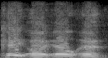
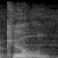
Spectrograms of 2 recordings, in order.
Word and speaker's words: kiln: It's pronounced kill, by the way. That's that's a little tidbit. Most people don't know. It's spelled K I L N.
